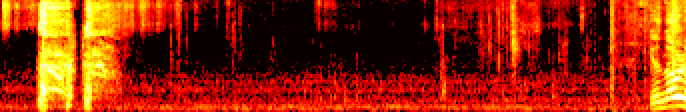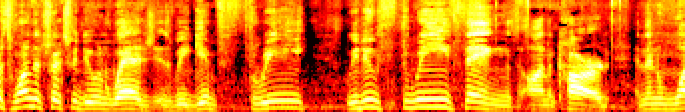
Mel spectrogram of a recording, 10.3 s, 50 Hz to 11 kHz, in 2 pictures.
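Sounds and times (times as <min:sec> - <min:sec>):
person coughing with a rough throat-clearing quality: 0:00.2 - 0:01.0
speech: 0:04.8 - 0:10.2.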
